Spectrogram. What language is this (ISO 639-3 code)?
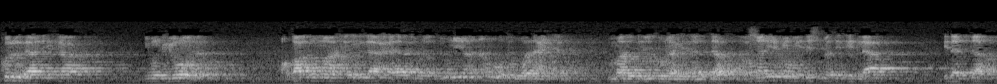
ara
